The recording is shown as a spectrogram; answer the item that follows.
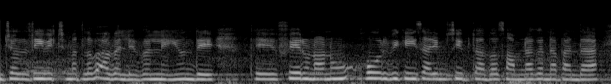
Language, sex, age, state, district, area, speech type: Punjabi, female, 18-30, Punjab, Gurdaspur, rural, spontaneous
